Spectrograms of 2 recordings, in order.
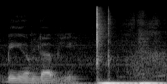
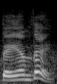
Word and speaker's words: BMW: Nam right so BB is how it's properly pronounced my American's going to say BMW okay you're like yeah BMW BV yeah BMV okay B you're like what does BMV stand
